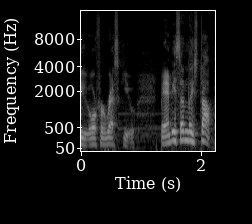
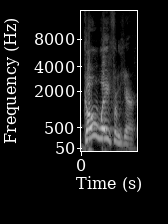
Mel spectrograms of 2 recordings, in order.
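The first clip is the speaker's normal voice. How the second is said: loud, high angry command; cross order; 7 semitones higher, 11 dB louder than usual. A narrator's reading. Karas warning Bambi away from Feline, crossly. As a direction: order him off, threatening. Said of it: "Karas ordered him crossly".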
